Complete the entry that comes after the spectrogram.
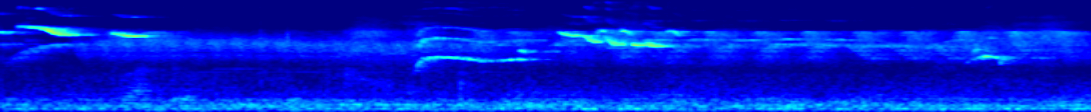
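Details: A hobbyist's caged thrush sings loosely: a high whistle, a short rising slur, then thin sweeping notes and fast soft twitters over steady background hiss.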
